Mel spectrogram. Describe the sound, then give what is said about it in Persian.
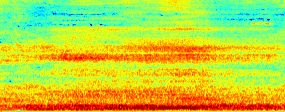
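A heavy bus engine rumbles steadily as the bus arrives at a stop after a half-hour wait, a deep continuous drone with some mechanical whine above it, holding at a fairly loud, even level throughout without any voices. “بالاخره اتوبوس رسید.”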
